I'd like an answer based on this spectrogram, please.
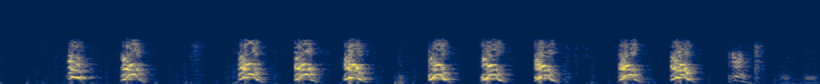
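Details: Dog barking repeatedly at the water bowl, sharp clipped barks roughly every half second, some with a rough growling edge, ending in a short whine.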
